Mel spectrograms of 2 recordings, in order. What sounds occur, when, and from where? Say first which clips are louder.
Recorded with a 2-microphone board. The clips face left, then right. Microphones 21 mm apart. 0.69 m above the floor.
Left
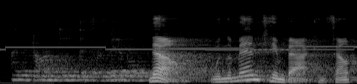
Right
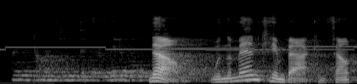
0.1 s a woman speaking: even; 70° left (ahead or behind), 8.5 m; by 1.4 s 65° left (ahead or behind), 9 m
1.5 s a man speaking: right 5 dB; 25° right (ahead or behind), 0.5 m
